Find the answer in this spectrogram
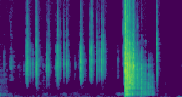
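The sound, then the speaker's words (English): Dice rattle with a run of quick, light clicks, then tumble out in a loud clatter that settles with a final tap. No one speaks. “So, what do the dice have in store for us”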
